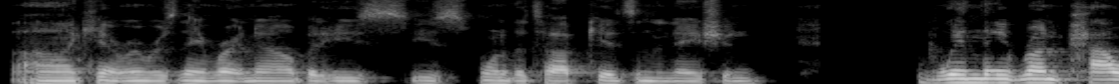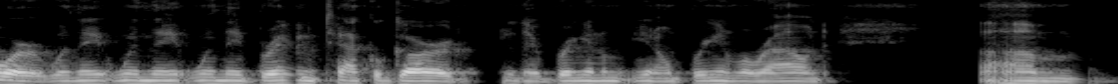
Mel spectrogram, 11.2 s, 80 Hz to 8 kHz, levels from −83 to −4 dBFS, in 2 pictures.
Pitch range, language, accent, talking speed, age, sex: 100-115 Hz, English, American, 225 wpm, 40-59, male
